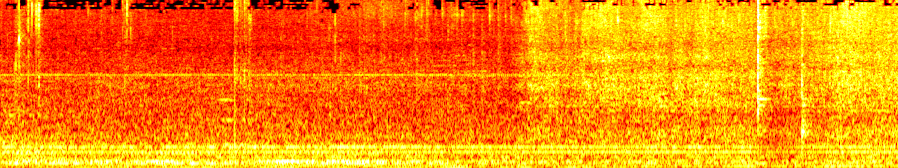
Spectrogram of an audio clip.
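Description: Onion-tomato masala sizzling in hot oil in an iron kadai as curry leaves go in. From about five seconds in, the sizzle gets louder as a spatula stirs the masala, with two sharp knocks of the spatula against the pan near the end.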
